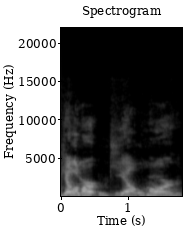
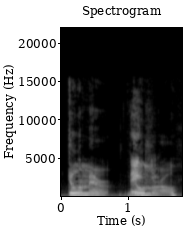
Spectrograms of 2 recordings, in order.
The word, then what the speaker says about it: Guillermo: Then, Gilmore, I can't ever say his name. Guillermo.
